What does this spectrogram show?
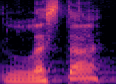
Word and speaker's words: Leicester: If Leicester is pronounced Lesta, so you're from Leicester.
